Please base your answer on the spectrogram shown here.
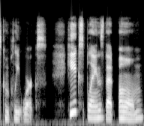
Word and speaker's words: Om: He explains that Om, which is phonetically spelled A-U-M, isn't just a random cultural sound.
